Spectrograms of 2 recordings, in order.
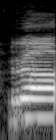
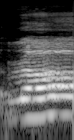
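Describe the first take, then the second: First: The vowel is held briefly, then cut off. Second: The vowel is drawn out for a long time. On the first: "हमने यहां पर आ बोल दिया, मुंह बंद कर लिया" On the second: "ऐसा लग रहा है कि मुंह बंद ही नहीं हो रहा"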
